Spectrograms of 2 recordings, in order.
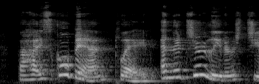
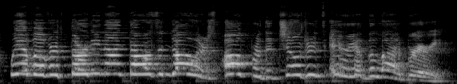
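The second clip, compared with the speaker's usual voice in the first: much higher, joyful cry; excited yell; 13 semitones higher than usual. Acted. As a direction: shout the victory. Crowd member announces money.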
